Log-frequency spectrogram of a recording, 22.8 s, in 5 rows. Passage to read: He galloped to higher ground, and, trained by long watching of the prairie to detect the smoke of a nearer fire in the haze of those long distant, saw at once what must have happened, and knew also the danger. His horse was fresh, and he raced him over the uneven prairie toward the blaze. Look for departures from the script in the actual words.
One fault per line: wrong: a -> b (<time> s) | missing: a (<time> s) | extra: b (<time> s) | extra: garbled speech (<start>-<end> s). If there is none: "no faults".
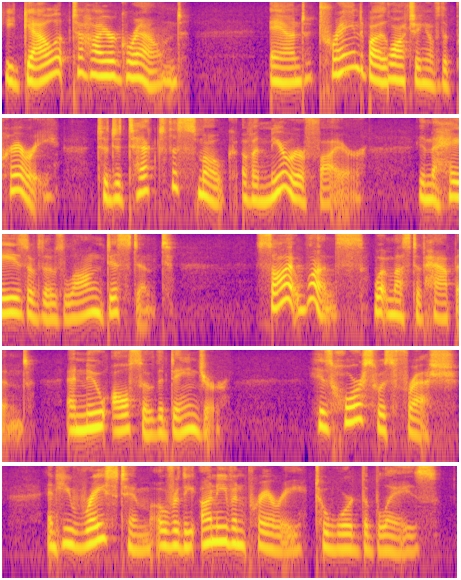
missing: long (3.8 s)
